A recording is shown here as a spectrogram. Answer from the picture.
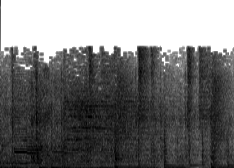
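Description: Live psychedelic rock band playing loud, with a moving bass line, a kick drum landing about once a second and cymbals over the top.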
